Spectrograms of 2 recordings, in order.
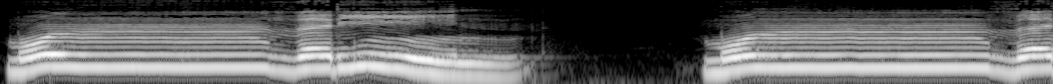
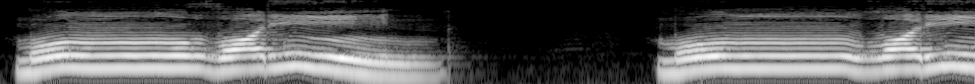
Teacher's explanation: خب هر دوی این حرف ها، یعنی ذال و ضا، از یک جا تلفظ میشن، اما حرف ذال صفت استفال و انفتاح داره، به همین خاطر صداش ظریف هست، اما حرف ضا صفت اطباق و استعلا داره و به همین خاطر دارای صدای درشت و مفخمی هست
